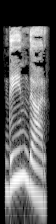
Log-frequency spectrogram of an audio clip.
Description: ♪ dīn dār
